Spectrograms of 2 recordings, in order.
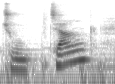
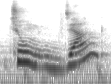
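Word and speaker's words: Jung Chang: XX en China la autora es china es chun chang bu me cuesta un montón encima de que me cuesta muchísimo pronunciar ya lo que me faltaba era el chino bueno la autora es chun jang y el libro se llama cisnes salvajes eh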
